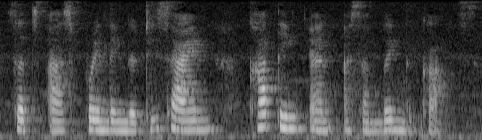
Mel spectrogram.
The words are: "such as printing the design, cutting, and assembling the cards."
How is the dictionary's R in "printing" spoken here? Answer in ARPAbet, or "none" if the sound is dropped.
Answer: R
